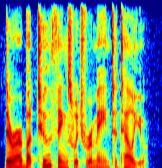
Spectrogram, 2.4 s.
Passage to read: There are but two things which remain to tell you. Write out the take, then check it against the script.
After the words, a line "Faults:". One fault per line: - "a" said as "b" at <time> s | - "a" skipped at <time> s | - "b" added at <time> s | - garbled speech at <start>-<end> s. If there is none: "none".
There are but two things which remain to tell you.
Faults:
none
